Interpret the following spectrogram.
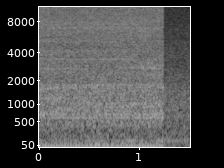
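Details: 2006 Nissan Altima after engine misfire diagnosed and repaired: smooth, even idle with a steady low hum and no stumble or miss; engine running cleanly.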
